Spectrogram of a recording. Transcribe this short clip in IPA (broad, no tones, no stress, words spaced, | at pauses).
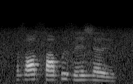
zˤɨ sˤipɨ zeɮɛy̯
